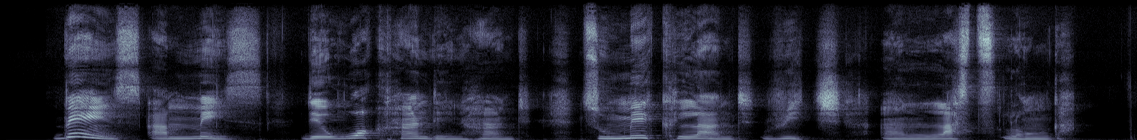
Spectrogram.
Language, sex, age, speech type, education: Nigerian Pidgin, female, 15-29, spontaneous, tertiary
